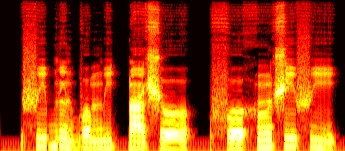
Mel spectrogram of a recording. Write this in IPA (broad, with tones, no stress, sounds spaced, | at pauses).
f i˦ b ĩ˦˨ b o˧ m i˧ k͡p ã˧ ʃ o˨ | f o˨ h ũ˧ ʃ i˦ f i˦˨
